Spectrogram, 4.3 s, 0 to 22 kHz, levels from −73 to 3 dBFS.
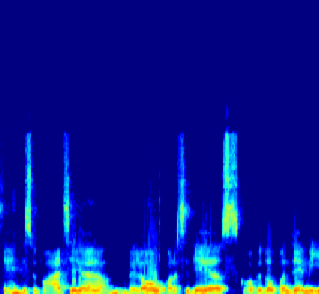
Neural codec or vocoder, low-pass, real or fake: none; 14.4 kHz; real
